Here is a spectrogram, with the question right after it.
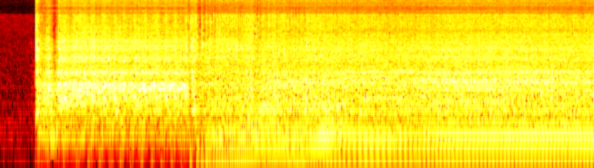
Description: For this startup, it cranked quite a bit longer then usual, probably due to the carburetor being empty of fuel.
